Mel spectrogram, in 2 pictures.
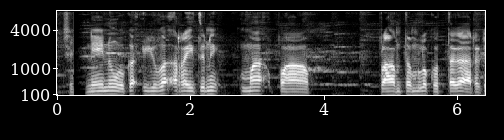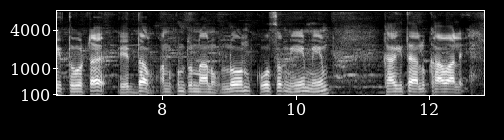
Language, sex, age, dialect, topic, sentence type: Telugu, male, 31-35, Telangana, banking, question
